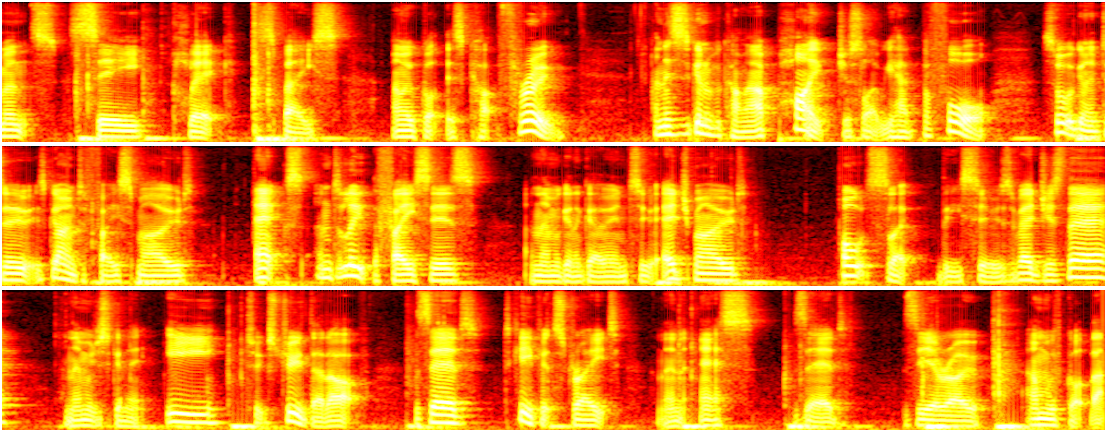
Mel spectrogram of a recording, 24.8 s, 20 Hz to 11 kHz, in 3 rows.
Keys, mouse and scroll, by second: 0.5 c, 1.0 click, 1.9 space, 2.3-2.6 scroll down 1, 2.6 middle click, 5.5 click, 6.8 scroll up 1, 7.6-8.0 scroll down 1, 8.0 Tab, 9.3 shift+z, 11.5 click, 13.1 Tab, 14.5 alt+click, 15.4 middle click, 16.9 click, 17.2-17.5 scroll down 1, 17.5 shift+middle click, 18.2 e, 19.6 z, 20.6 click, 21.6 s, 22.4 z, 23.4 KP_0, 24.0 KP_Enter.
